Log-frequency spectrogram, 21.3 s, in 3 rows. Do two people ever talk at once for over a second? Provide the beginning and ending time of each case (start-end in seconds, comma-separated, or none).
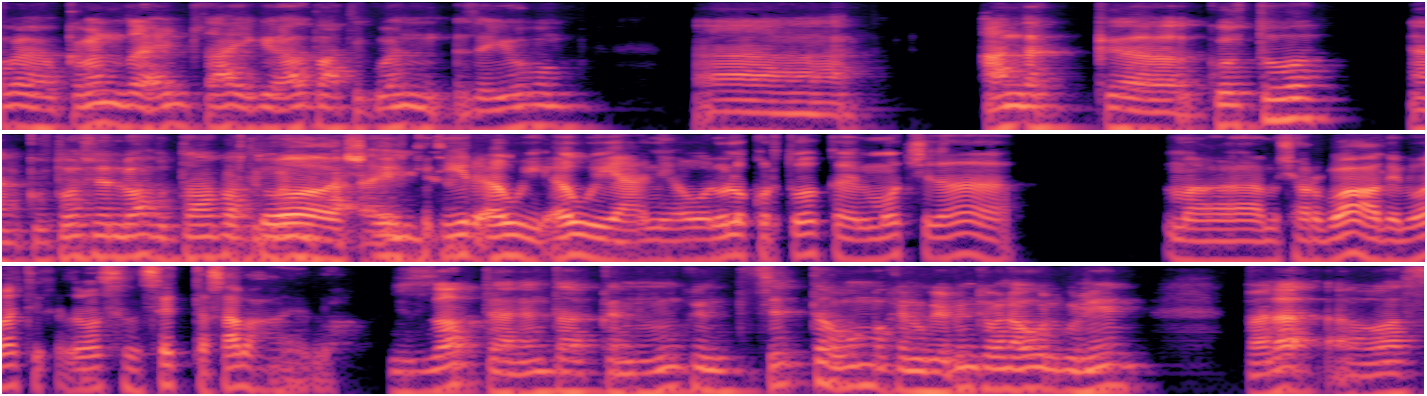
8.2-9.4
